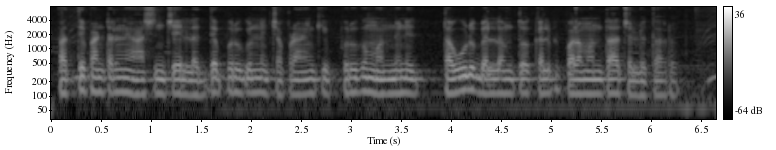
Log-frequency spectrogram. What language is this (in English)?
Telugu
